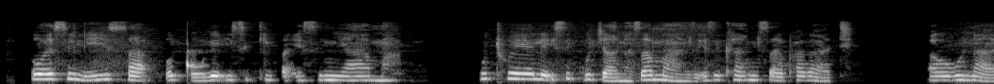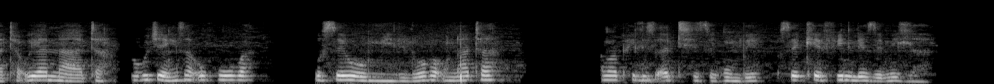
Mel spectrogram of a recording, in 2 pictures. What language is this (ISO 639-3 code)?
nde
